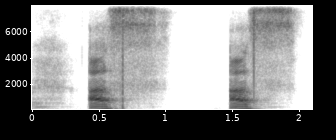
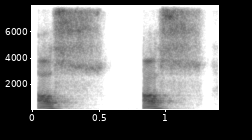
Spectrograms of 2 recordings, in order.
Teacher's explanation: इनको अदा करने का तरीका यह है कि जब इनको अदा किया जाता है तो उसमें मखरज में क्या निकलती है? सीटी जैसी आवाज निकलती है, विसल लाइक साउंड निकलता है · जब दांत दो मिलते हैं तो बाहर निकलता है विसल लाइक साउंड, तेज आवाज निकलती है। इस तरह हमजा सीन जबर अस, अस। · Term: सिफत सफीर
